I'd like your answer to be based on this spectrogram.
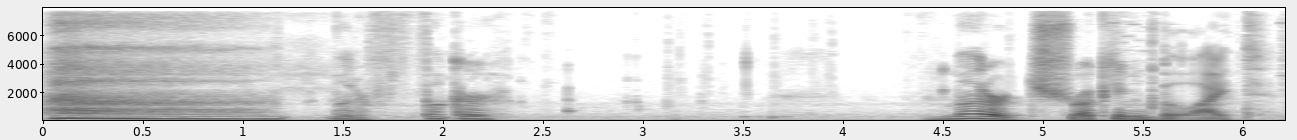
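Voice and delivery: slow, soft sighing curse; very slow soft muttered curse; defeated curse. Real, not acted. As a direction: deflate after a sigh. Blight ruins crops.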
